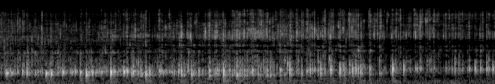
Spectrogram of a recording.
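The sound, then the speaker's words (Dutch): Boiling water pours steadily into a teapot holding cut lemongrass stalks for tea, a continuous bubbling, gurgling stream that stays fairly even for the whole five seconds, with no voices. “Citroengras, van die lange groene stengels, ze zijn een beetje hard, dus we snijden ze even in kleine stukjes, omdat zo'n grote ding is niet in de theepot past. Zo. In de thee. Kokend water.”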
